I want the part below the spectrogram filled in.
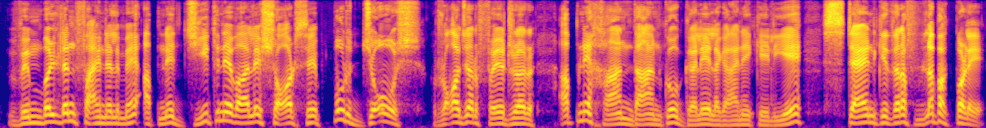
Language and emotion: Urdu, happy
